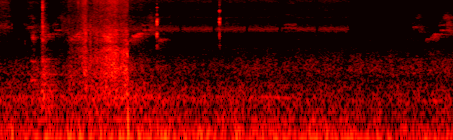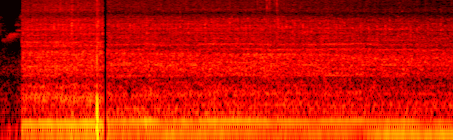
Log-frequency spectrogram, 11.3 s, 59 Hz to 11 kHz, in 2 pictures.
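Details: Planting tractor after about 2.5 hours of repairs, gas turned back on: quiet yard, then the engine catches at six seconds and settles into a steady, even low drone; normal running.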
